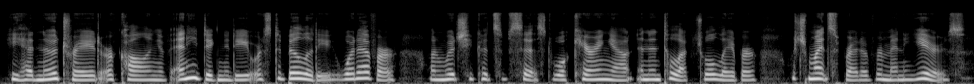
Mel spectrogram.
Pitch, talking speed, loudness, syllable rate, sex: 220 Hz, 180 wpm, -18 LUFS, 5.4 syllables/s, female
